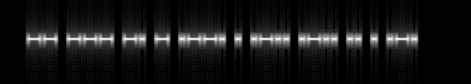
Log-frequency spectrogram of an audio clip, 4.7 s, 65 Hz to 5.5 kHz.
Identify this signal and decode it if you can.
Morse code, heard as a keyed tone, about 30 wpm, 700 Hz. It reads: MONTPELLIER
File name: UK MASTER QSOs TRAINING/30WPM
